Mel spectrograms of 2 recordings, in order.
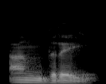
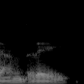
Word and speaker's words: Andrej: Me acham como vasl Andrei é o contrário primeiro sobrenome lembrem-se Andrei escreve com J e pronuncia como I né não é Andre é Andrei então no Instagram sou Andrei tudo junto no no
